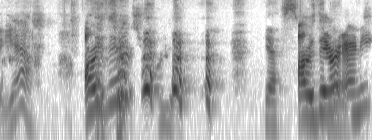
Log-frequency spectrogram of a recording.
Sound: players laughing

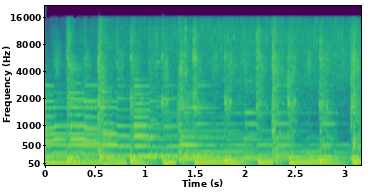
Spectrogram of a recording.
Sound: sizzling

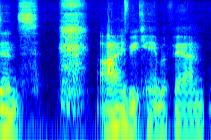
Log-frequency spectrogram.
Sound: sniff

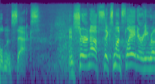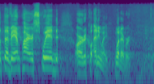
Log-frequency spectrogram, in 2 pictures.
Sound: laughter

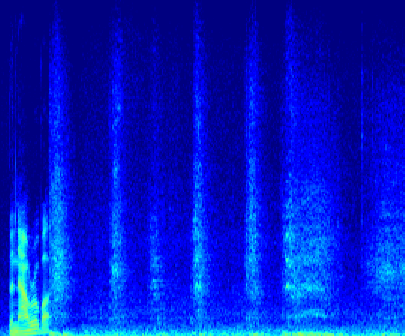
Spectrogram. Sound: hinge movement sounds

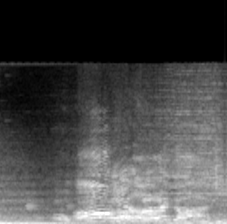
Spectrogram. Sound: crowd

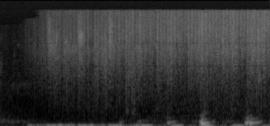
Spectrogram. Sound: stylus on record

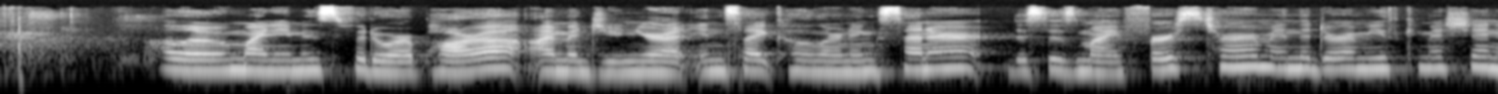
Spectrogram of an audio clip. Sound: applause

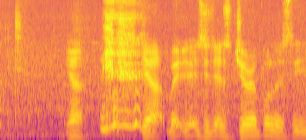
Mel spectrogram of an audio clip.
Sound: chuckling

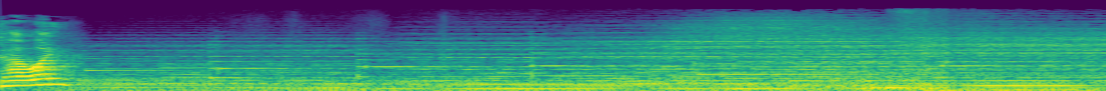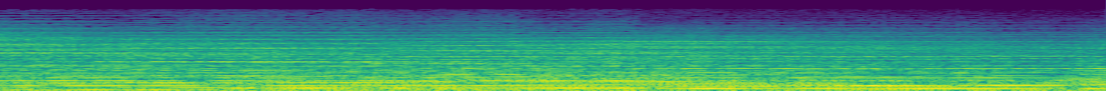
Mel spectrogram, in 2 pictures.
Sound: countdown sirens go off, are startled

